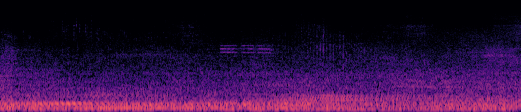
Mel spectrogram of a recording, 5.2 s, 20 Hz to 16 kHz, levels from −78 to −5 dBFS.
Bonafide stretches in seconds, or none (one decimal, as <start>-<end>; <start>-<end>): 0.0-4.3

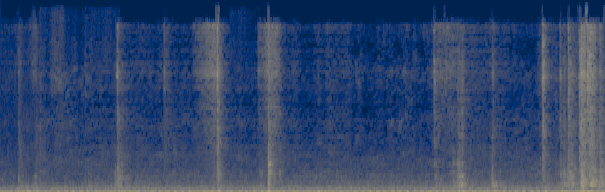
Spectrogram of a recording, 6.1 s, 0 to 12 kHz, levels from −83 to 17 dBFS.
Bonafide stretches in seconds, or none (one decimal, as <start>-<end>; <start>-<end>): 0.5-0.9; 3.5-4.5; 5.1-6.1

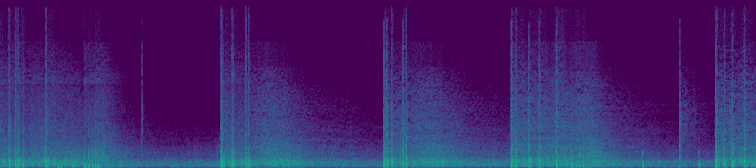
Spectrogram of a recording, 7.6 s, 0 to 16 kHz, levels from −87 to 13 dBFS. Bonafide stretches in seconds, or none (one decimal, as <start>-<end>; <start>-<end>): 0.0-4.5; 6.6-7.6

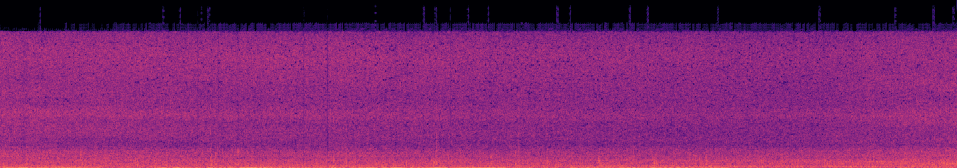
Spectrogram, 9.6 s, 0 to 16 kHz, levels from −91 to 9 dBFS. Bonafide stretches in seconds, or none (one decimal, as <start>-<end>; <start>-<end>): 0.0-0.5; 1.1-8.2; 8.7-9.6

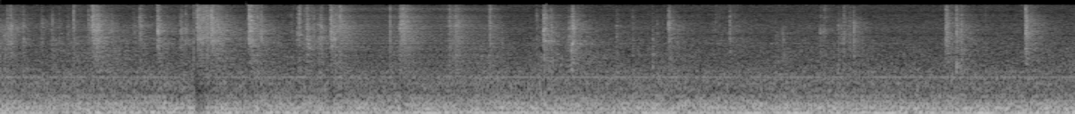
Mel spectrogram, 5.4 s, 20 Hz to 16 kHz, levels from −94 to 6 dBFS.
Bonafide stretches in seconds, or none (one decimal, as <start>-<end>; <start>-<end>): 0.0-1.7; 2.5-5.4

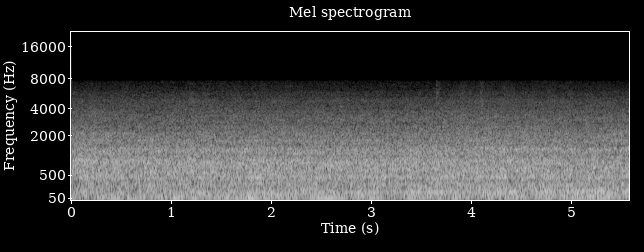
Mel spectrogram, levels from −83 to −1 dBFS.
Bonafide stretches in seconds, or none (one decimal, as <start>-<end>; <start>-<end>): 0.6-1.9; 2.5-3.8

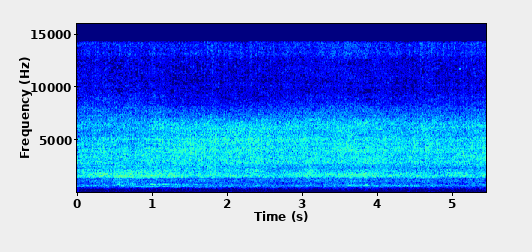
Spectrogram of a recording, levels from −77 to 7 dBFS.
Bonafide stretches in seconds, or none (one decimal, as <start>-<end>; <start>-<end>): 0.0-2.7; 4.4-5.5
